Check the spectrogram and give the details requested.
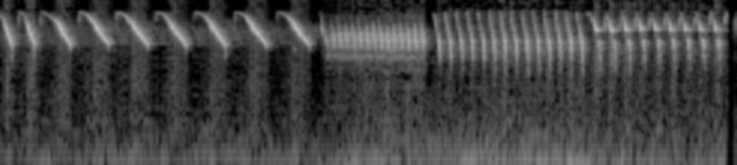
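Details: Canary delivering a long rolling song used as a lure for other canaries. About eight slow, loud downslurred whistles, then a buzzy rattle, then two fast trills of clipped notes, all high-pitched.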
